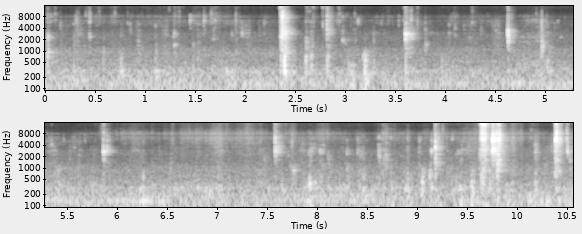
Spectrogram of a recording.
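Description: Close-miked eating sounds of pounded yam and okra soup being eaten by hand: chewing, with scattered sharp mouth clicks and smacks. The loudest smacks come near the end, as a finger is licked clean.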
